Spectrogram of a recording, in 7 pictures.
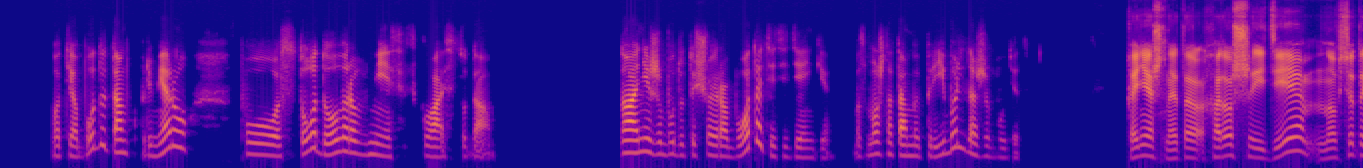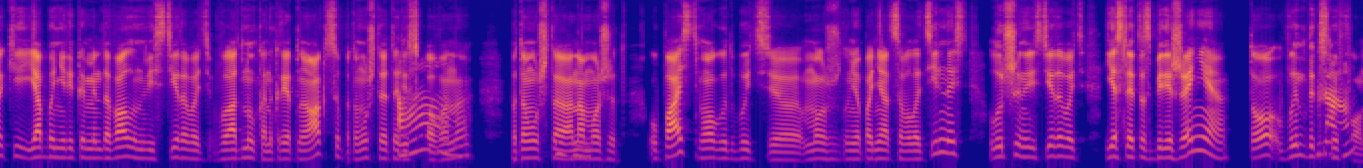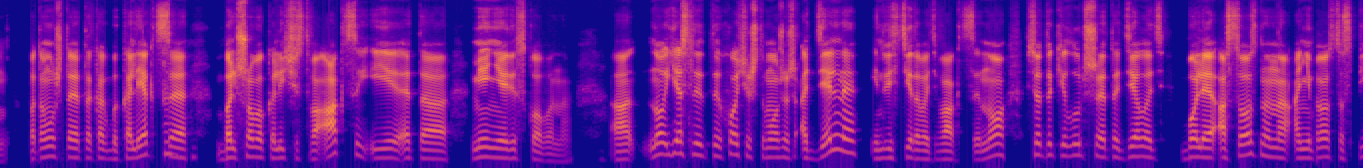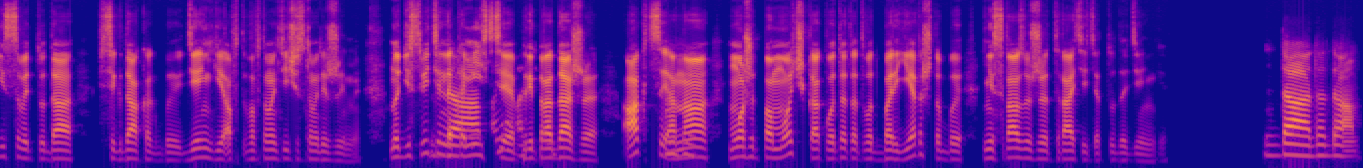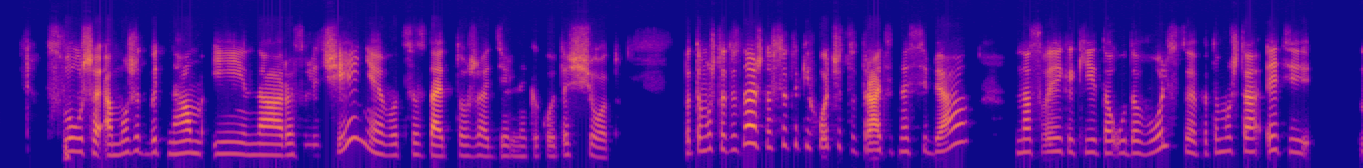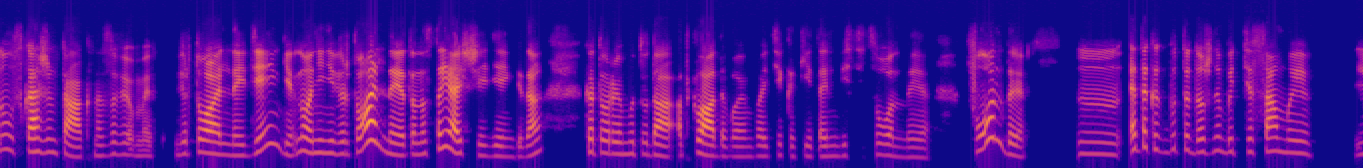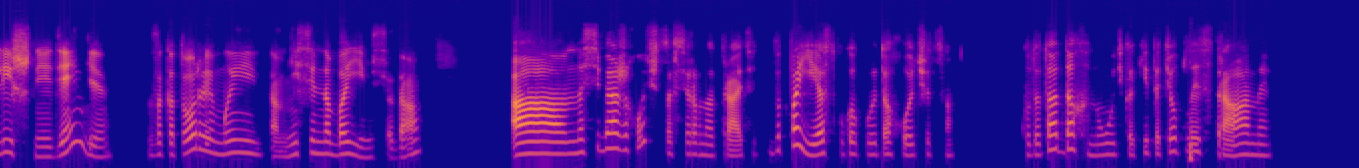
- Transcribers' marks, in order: tapping
- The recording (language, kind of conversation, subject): Russian, advice, Что вас тянет тратить сбережения на развлечения?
